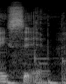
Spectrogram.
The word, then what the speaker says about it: Acesir: I didn't come up with the name, Acer. just saying, but we pronounce it Acer.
